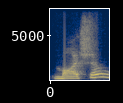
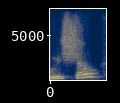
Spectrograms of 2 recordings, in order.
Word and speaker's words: Michele: and I was like oh you can say myelle or Michelle because it's only got the one L people sometimes have this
